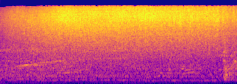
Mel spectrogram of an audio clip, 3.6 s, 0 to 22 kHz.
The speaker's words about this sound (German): Was klingt wie Bratfett, ist geschmolzenes Eisen-Stahl-Gemisch, das in eine Form fließt. Weißgelbe Funken spritzen, es riecht nach heißem Metall. Wir haben ungefähr eine Gießtemperatur von 1340 Grad. So, Pi mal Daumen, plus minus 10, 20 Grad.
